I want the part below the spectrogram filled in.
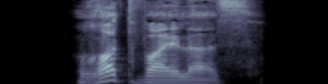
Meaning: genitive singular of Rottweiler
- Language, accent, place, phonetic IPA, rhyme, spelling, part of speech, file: German, Germany, Berlin, [ˈʁɔtvaɪ̯lɐs], -ɔtvaɪ̯lɐs, Rottweilers, noun, De-Rottweilers.ogg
